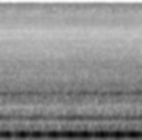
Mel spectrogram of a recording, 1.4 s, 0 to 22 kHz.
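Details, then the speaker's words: 1998 Ford Mustang, first start after about ten years sitting, warming toward normal temperature: smooth, even low V8 idle hum with no ticking, misfire or rough pulses; very smooth, quiet healthy idle. "that's how smooth that that motor's running very smooth very smooth that's so quiet wow"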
